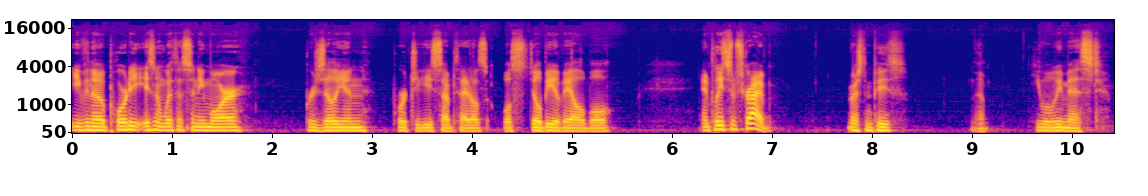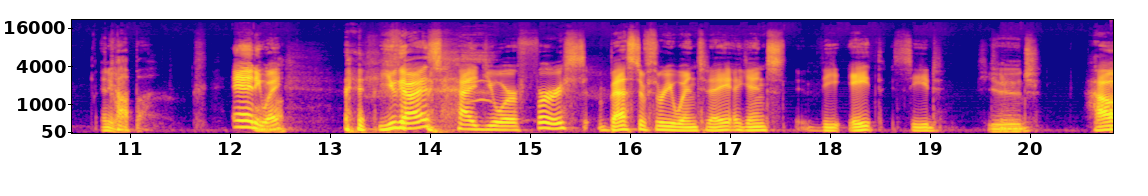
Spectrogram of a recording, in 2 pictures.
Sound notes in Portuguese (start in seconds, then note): 13.2 risos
